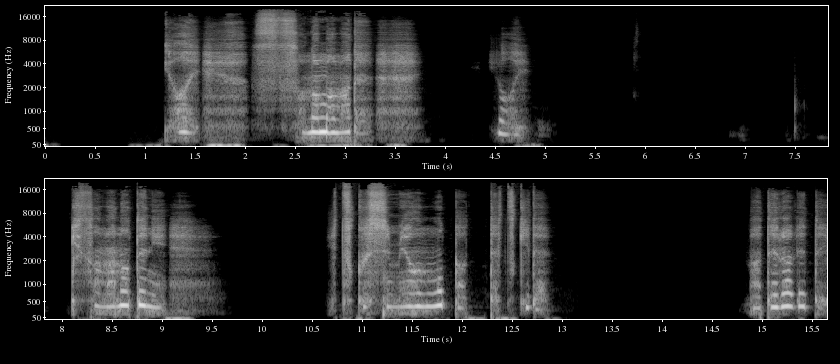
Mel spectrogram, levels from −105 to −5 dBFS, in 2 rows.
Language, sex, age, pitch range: Japanese, female, 20-39, 330-485 Hz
